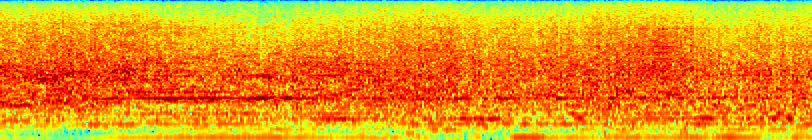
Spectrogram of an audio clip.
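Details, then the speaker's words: Homelite two-stroke blower that ran, died and stumbled, warm after a quick fix, choke off: steady even high buzz with no surging or sputter; now running perfectly. "not this thing sounds great man I kicked up a little dust in here now that thing's running perfect"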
